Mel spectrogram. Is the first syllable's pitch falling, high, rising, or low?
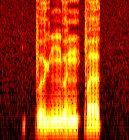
low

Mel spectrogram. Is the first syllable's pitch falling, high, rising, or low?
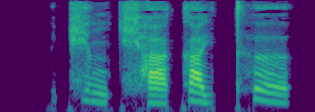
falling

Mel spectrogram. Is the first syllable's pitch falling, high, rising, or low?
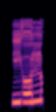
rising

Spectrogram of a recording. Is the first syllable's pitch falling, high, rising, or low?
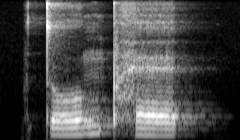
rising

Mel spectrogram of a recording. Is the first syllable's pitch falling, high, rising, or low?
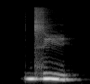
falling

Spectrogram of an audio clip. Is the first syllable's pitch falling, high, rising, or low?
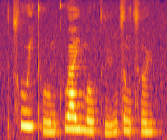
high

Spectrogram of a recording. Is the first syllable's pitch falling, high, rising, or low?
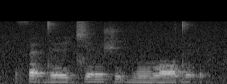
falling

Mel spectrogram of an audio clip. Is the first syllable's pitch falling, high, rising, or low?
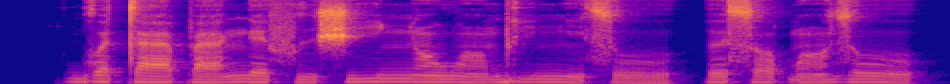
high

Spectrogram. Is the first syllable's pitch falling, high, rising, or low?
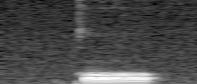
low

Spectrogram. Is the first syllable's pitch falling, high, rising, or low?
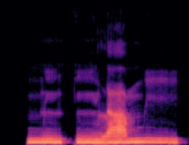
low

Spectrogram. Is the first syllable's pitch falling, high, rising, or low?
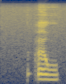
low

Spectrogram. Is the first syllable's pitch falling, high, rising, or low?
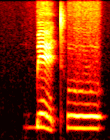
falling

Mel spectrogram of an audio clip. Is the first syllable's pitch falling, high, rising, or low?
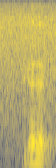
falling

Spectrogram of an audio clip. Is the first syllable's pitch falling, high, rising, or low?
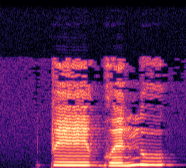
low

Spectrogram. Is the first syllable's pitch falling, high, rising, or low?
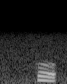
low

